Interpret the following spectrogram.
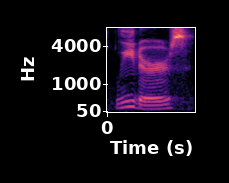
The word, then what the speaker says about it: leaders: t or letters tt in the middle of words we pronounce these sounds as a flap so even though in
